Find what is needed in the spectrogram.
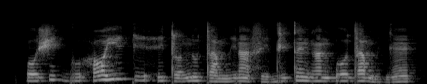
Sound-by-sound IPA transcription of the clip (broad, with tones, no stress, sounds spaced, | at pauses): k͡p o˨ ʃ i˧ ɡ͡b u˨ h ɔ˨˦ j i˦ k i˧ h i˧ t o˨ n u˧ t a˨ m i˨˦ ɾ ã˦˨ s i˨ d i˨˦ t ɛ̃˦ ɡ ã˧ ɡ͡b o˧ d a˧ m i˨ ɡ ɛ̃˨˦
